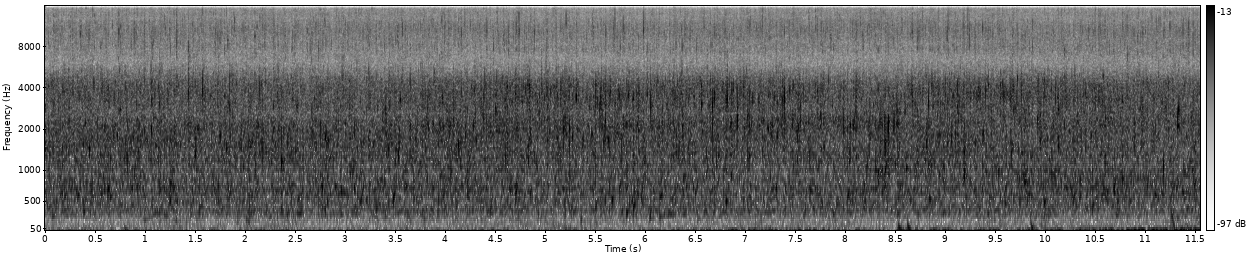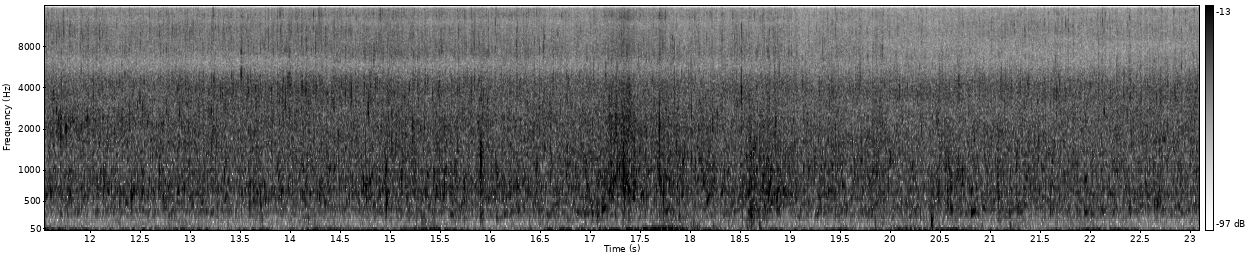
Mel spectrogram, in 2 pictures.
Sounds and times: Walking along the river 9.9 - 22.5

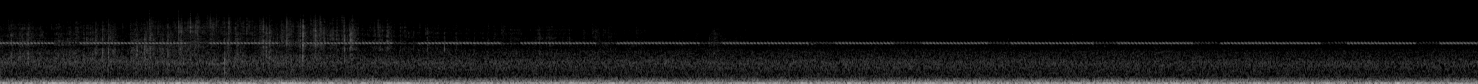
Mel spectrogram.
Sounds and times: traffic 0.0 - 7.4
rain 0.0 - 7.6
bicycles 0.0 - 10.9
pedestrians 0.0 - 10.9
crickets 0.0 - 14.7
train 0.0 - 14.7

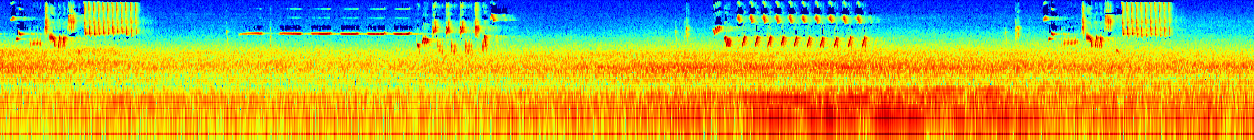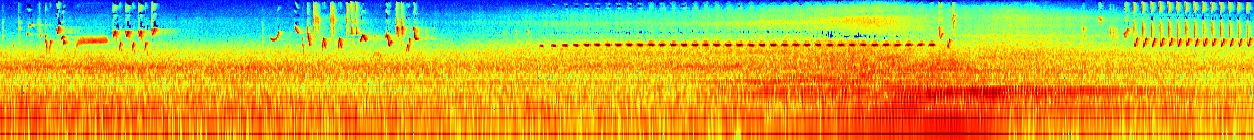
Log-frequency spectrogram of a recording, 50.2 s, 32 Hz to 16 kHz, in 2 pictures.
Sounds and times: nightingale singing in bushes 0.0 - 3.0
noisy motorway 0.0 - 50.1
nightingale singing in bushes 4.5 - 10.4
nightingale singing in bushes 13.5 - 17.8
nightingale singing in bushes 20.1 - 23.6
nightingale singing in bushes 25.1 - 28.8
nightingale singing in bushes 30.3 - 34.0
nightingale singing in bushes 35.0 - 50.1

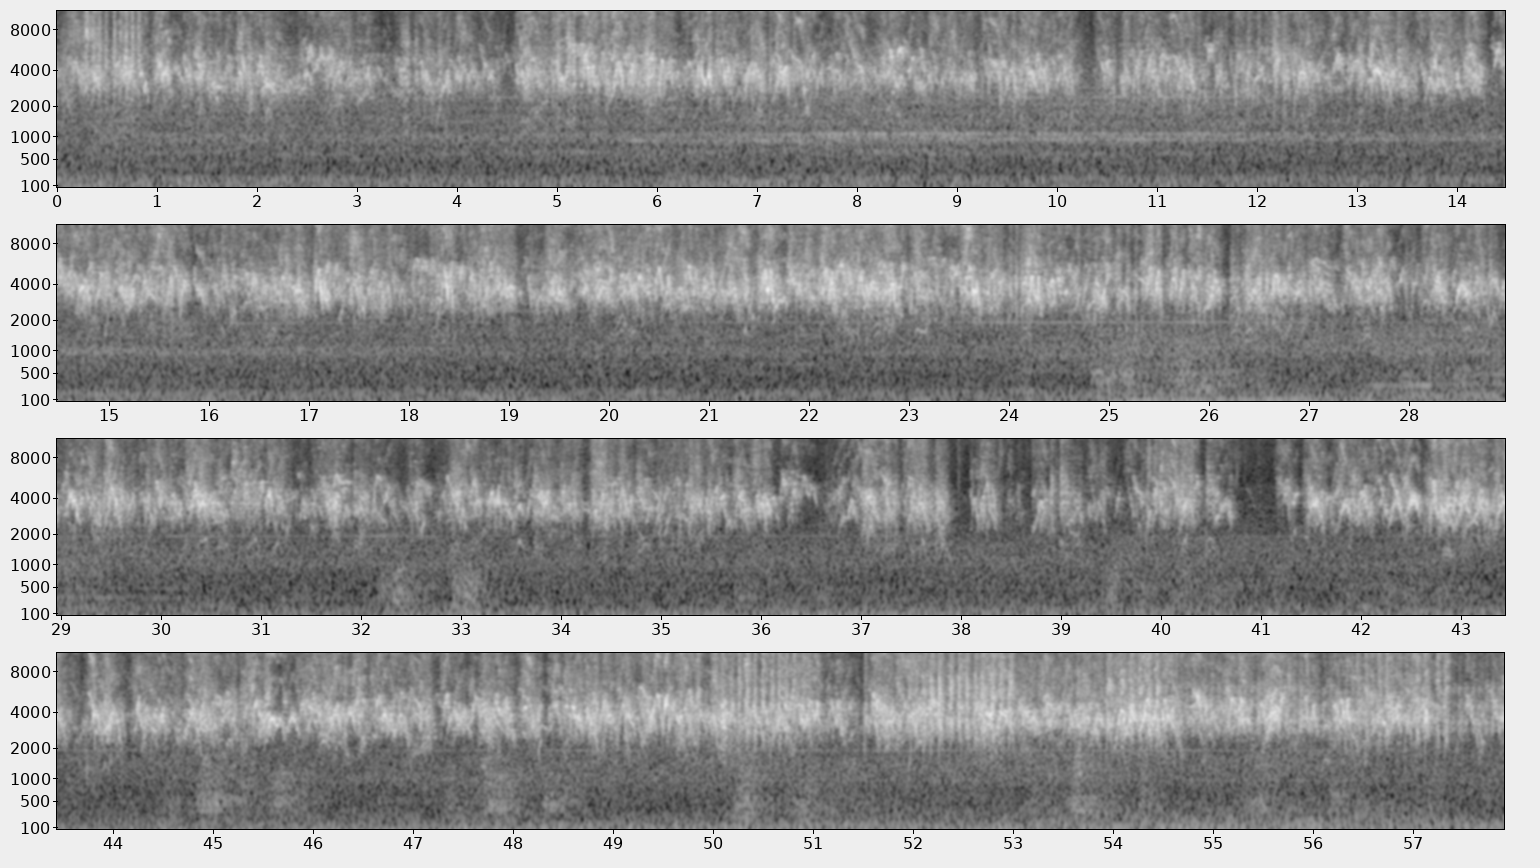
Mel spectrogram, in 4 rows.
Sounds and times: sparrows are fighting 0.0 - 57.9

